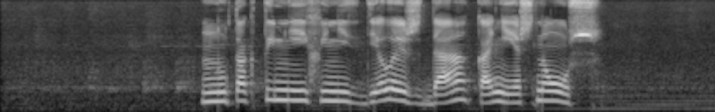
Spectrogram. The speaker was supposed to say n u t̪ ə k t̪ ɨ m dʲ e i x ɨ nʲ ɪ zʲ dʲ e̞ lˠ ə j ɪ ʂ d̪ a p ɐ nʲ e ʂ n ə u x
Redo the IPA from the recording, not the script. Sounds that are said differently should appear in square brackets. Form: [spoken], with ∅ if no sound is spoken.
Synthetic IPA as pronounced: n u t̪ [a] k t̪ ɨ m [nʲ] e i x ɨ nʲ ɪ zʲ dʲ e̞ lˠ ə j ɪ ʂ d̪ a [k] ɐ nʲ e ʂ n ə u [ʂ]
